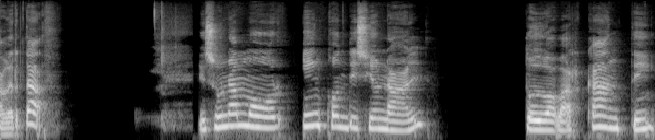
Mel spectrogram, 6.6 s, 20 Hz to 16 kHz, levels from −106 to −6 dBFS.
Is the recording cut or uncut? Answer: cut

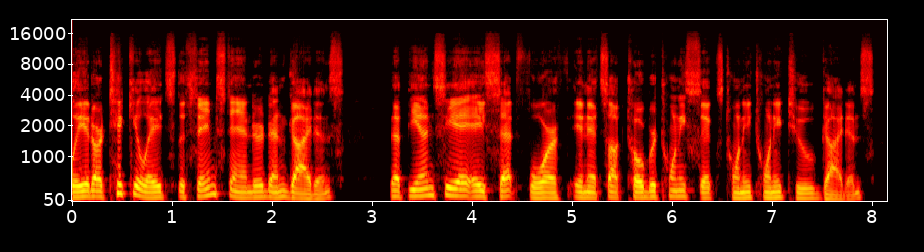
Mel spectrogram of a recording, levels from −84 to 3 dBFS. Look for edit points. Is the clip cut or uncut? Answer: uncut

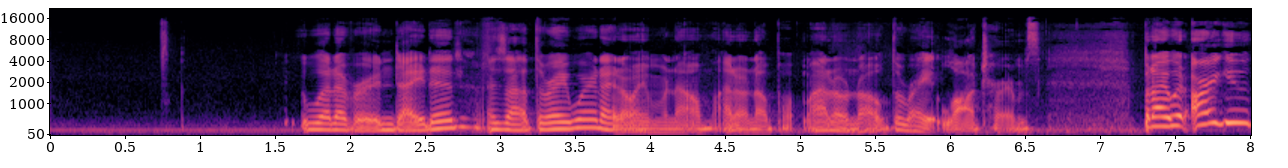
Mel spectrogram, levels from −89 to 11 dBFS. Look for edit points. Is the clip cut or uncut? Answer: uncut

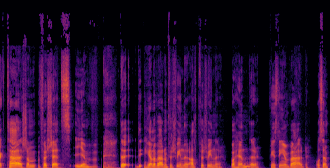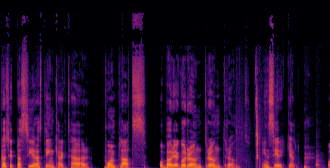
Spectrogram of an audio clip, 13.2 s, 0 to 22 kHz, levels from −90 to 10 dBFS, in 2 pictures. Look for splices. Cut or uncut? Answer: uncut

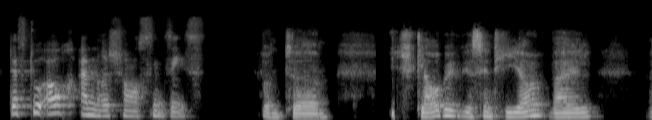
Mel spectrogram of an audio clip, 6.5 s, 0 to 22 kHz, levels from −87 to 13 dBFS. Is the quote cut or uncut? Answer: cut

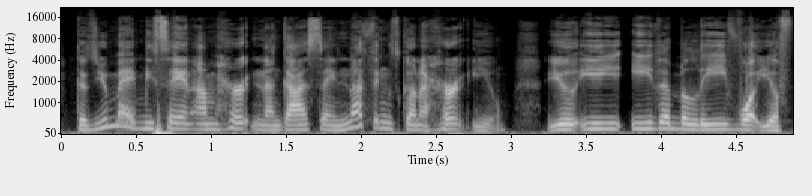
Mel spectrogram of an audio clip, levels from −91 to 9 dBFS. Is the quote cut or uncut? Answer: cut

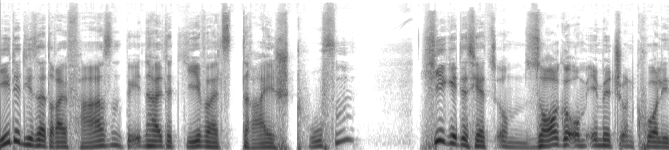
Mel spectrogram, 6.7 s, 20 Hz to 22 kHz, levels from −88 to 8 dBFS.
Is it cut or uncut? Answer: cut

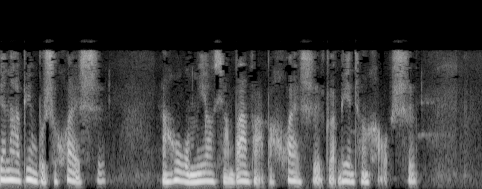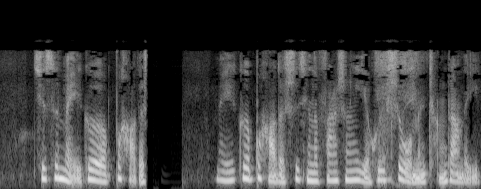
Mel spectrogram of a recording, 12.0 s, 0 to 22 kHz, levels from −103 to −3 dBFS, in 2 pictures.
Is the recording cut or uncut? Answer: uncut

